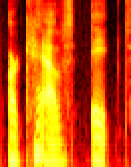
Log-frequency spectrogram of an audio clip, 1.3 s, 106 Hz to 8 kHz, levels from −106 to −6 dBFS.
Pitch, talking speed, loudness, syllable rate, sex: 110 Hz, 135 wpm, -22 LUFS, 4.0 syllables/s, male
